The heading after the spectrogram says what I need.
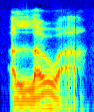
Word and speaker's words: Aloha: Aloha. It's spelled aloha, but pronounced aloha, who is turning 8.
